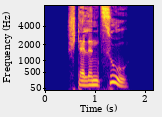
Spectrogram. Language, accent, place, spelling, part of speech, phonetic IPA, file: German, Germany, Berlin, stellen zu, verb, [ˌʃtɛlən ˈt͡suː], De-stellen zu.ogg
- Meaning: inflection of zustellen: 1. first/third-person plural present 2. first/third-person plural subjunctive I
